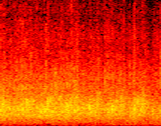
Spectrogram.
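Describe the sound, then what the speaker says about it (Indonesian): Church congregation applauding, a dense continuous wash of many people clapping at an even level throughout, with no speech over it. "Tepuk tangan buat jemaat di tempat ini."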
